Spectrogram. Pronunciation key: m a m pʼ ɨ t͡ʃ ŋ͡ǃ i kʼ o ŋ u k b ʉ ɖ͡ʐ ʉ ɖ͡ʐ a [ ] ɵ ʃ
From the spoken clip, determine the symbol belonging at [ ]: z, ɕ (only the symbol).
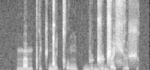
ɕ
